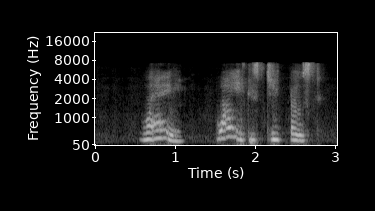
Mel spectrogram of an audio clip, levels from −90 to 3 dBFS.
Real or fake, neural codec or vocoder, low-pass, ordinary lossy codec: fake; codec, 24 kHz, 1.5 kbps, HILCodec; 7.2 kHz; AAC, 32 kbps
